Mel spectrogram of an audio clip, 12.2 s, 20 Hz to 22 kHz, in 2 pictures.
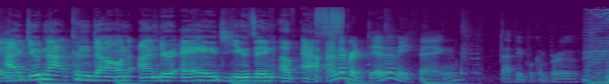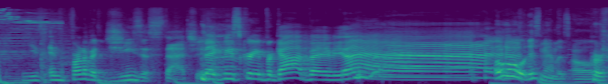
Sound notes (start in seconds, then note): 5.9 sparkle; 10.1 yelling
